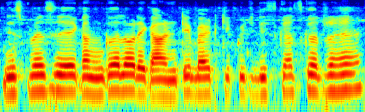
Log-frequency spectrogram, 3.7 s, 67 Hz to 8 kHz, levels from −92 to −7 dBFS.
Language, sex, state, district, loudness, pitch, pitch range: Hindi, male, Bihar, Katihar, -18 LUFS, 155 Hz, 145-165 Hz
